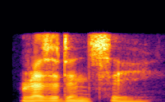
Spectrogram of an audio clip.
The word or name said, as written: residency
